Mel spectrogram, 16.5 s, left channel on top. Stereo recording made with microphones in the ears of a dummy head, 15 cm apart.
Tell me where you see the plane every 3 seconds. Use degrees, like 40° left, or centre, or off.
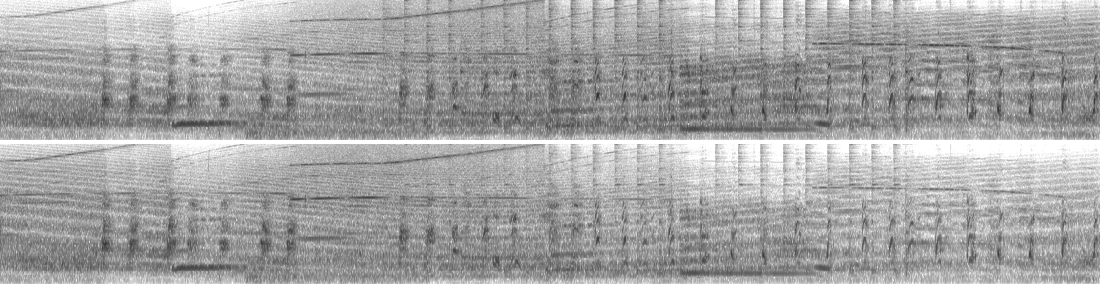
60° right, 40° right, centre, 40° left, 60° left, 60° left.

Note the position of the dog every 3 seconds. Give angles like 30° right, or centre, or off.
40° right, 30° right, centre, 30° left, 50° left, 60° left.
